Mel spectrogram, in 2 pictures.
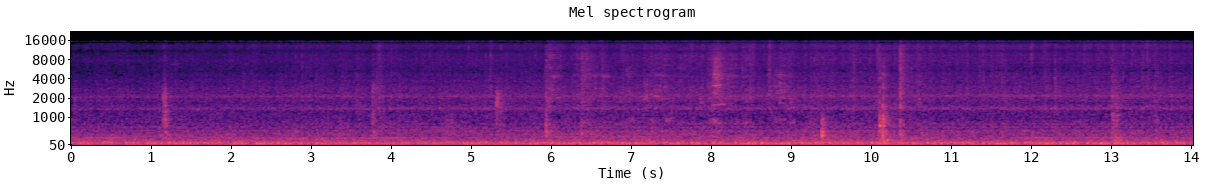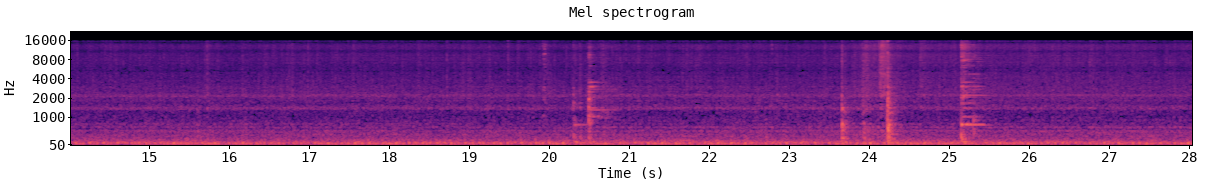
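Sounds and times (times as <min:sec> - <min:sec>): food sizzling in pot: 0:00.0 - 0:28.0
utensil clinking on pot: 0:19.9 - 0:21.0, 0:25.1 - 0:25.6.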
